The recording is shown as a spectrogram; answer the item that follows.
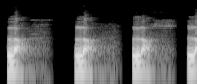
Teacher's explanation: तो आपके जीभ के अगल बगल से सांस निकल रही है, ना कि बीच से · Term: पार्श्विक व्यंजन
